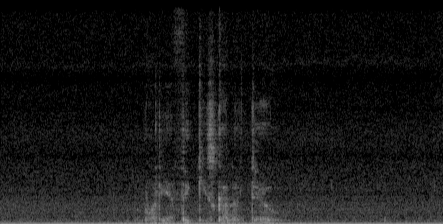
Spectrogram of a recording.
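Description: A man's faint whispering for about a second and a half, starting about a second and a half in, over a steady low electrical hum.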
